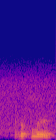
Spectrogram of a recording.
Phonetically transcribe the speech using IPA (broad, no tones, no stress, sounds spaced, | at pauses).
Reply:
ɗ u k m ɯ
